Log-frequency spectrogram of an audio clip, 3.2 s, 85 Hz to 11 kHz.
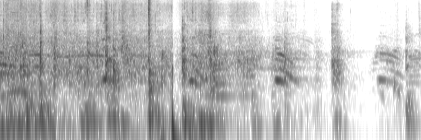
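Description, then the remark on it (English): Water sloshes and splashes outdoors during a 4th of July log rolling contest in Petersburg, Alaska, with one sharp splash midway and a murmur of voices from a crowd. “Alaskans celebrate the 4th of July in a myriad of ways, whether it's log rolling in Petersburg.”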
